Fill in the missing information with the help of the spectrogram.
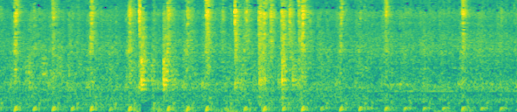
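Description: Sawmill engine running with a steady low thumping of about five beats a second, with a scatter of sharp knocks and clatter, thickest in the middle.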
